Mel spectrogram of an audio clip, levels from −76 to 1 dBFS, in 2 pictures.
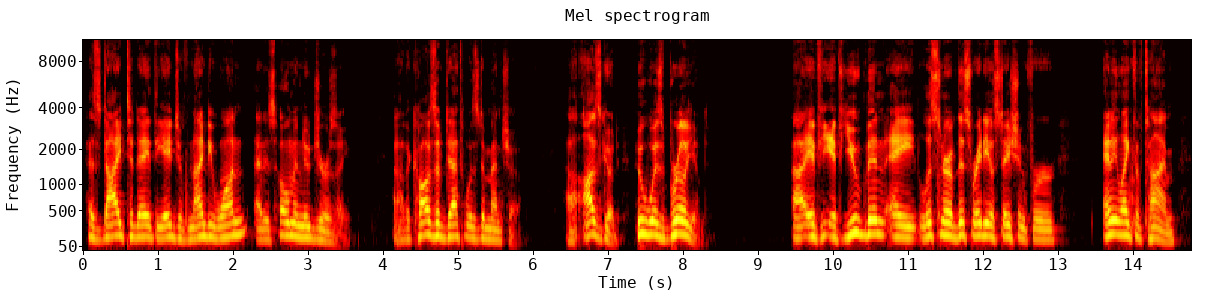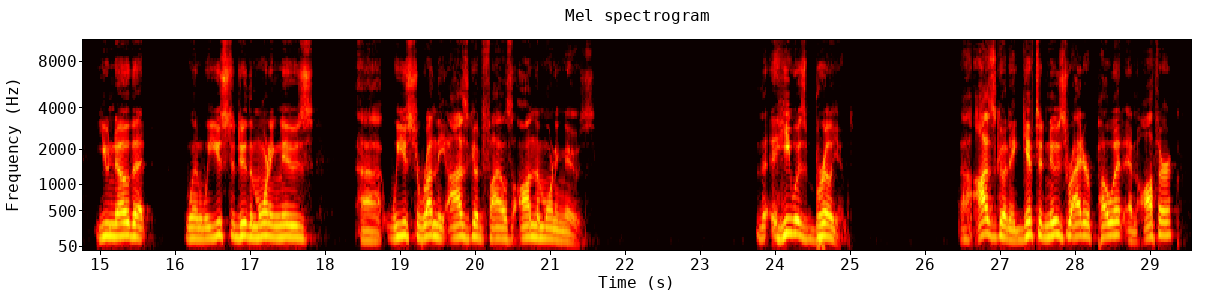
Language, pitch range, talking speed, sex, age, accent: English, 130-160 Hz, 155 wpm, male, 40-59, American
